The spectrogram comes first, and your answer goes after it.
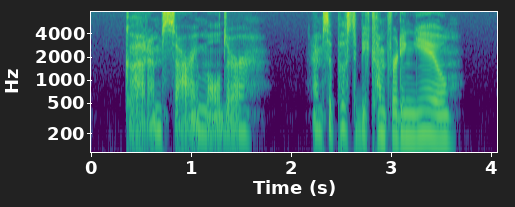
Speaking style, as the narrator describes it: she murmurs

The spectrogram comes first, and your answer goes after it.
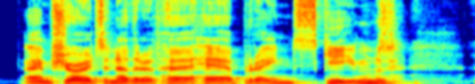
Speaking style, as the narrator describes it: chuckled the PM

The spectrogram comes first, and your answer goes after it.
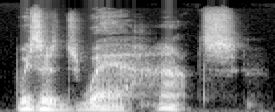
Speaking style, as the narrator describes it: whispered Connor in reply

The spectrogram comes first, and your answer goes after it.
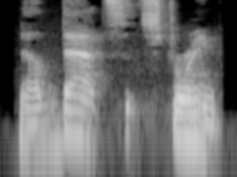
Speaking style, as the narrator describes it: snorted

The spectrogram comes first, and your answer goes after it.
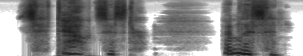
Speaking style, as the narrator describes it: Marguerite, shuddering from head to foot so that the very bed shook with her nervous movements, gasped

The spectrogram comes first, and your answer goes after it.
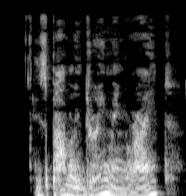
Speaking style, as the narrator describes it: Justin whispers

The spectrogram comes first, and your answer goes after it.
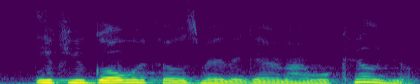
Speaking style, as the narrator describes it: commented finally and quietly

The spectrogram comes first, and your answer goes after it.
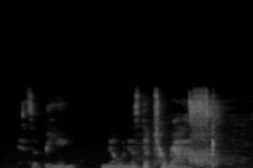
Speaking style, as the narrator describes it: whispers

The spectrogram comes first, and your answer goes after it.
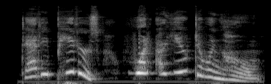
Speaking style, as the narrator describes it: the children shouted

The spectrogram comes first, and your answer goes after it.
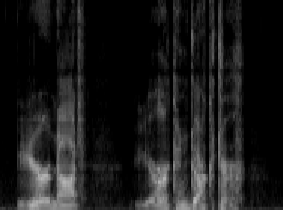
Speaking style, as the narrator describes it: the man stammered

